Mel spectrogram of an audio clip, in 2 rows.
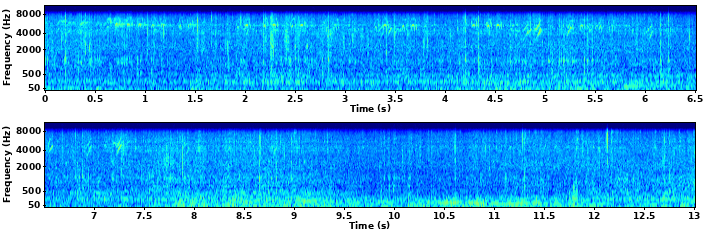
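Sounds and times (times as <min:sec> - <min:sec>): bike clicks and rattles: 0:00.0 - 0:13.0
wind and tyre rumble: 0:00.0 - 0:13.0.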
